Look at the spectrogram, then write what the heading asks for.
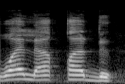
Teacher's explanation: بہت سی بہنیں کھینچ کے پڑھتے ہیں، وَلَقَدْ اس طرح پڑھتے ہیں، کتنا گندی طریقے سے پڑھتے ہیں، جبکہ واو لام اور قاف پر حرکت ہے اور دال پر سکون ہے، تو یہاں پر قلقلہ ہوگا، تو وَلَقَدْ اس طرح پختگی سے پڑھنا ہے۔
